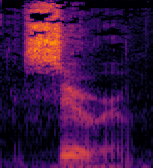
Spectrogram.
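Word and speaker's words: Tsuru: The Suru, because it's a silent T, much like in Tsunami.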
